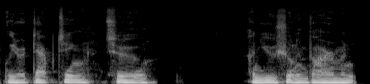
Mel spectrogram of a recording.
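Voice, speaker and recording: Male meditation guide. Low, even pitch, measured and gentle retreat talk, unhurried phrases with long pauses. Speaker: Buddhist meditation teacher.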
